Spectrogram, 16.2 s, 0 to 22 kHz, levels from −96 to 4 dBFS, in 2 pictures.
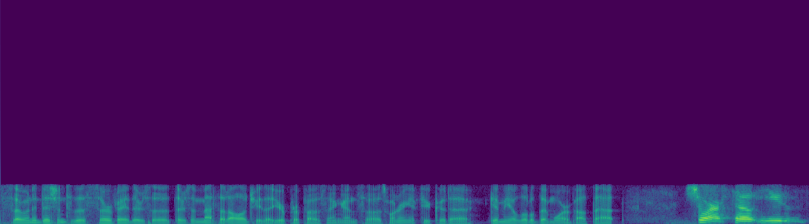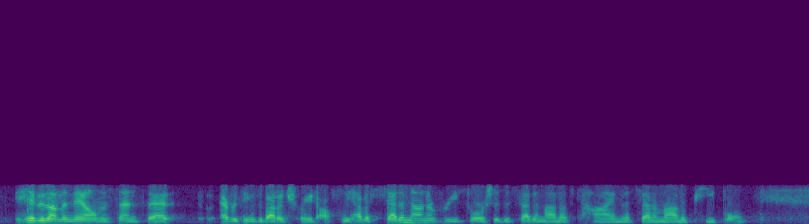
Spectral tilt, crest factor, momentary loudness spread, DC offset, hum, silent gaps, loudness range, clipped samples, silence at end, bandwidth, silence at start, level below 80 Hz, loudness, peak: -2.5 dB/octave; 22 dB; 18 LU; under 0.1%; none; none; 14 LU; under 0.1%; 0.1 s; 4 kHz; 0.05 s; -62 dBFS; -29 LUFS; -8 dBFS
